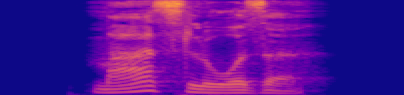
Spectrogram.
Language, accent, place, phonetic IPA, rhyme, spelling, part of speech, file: German, Germany, Berlin, [ˈmaːsloːzə], -aːsloːzə, maßlose, adjective, De-maßlose.ogg
- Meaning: inflection of maßlos: 1. strong/mixed nominative/accusative feminine singular 2. strong nominative/accusative plural 3. weak nominative all-gender singular 4. weak accusative feminine/neuter singular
